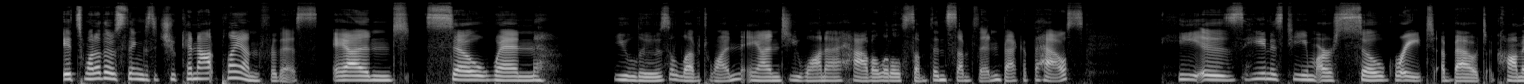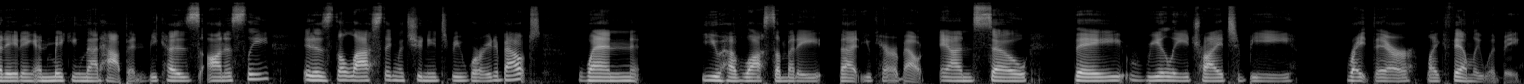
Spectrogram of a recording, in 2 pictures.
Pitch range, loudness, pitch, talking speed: 165-200 Hz, -23 LUFS, 180 Hz, 165 wpm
